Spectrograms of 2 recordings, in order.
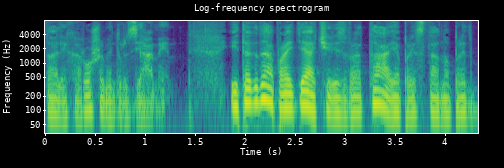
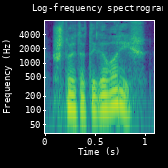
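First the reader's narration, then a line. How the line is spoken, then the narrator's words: Frightened interruption. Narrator (Russian): Амзель испуганно прервал я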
